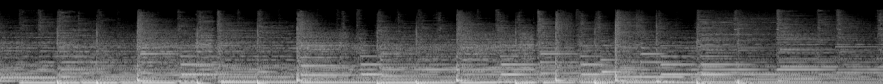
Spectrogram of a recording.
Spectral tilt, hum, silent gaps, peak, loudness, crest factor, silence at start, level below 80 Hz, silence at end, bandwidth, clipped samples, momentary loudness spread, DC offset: -6.5 dB/octave; none; none; -2 dBFS; -19 LUFS; 16 dB; 0 s; -24 dBFS; 0 s; 13.5 kHz; under 0.1%; 4 LU; under 0.1%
